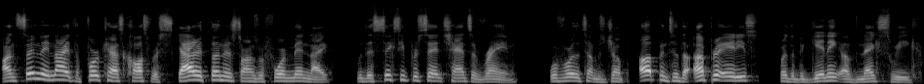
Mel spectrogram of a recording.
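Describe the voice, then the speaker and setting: A man's voice: on the high side, expressive, fairly quick, a little mellow. A teenage boy presenting the weather on a student news show, reading temperatures and rain chances steadily. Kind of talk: scripted weather report.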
